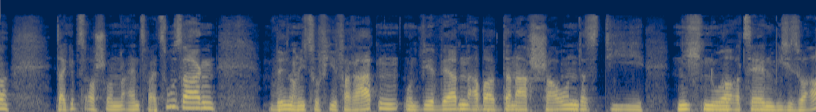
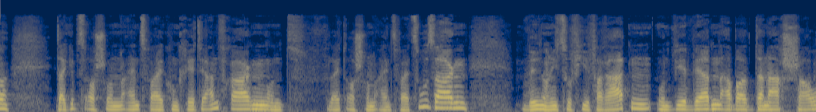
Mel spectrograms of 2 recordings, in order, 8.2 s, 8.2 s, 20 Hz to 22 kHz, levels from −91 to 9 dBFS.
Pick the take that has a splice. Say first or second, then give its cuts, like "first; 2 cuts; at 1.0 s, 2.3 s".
first; 1 cut; at 1.4 s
